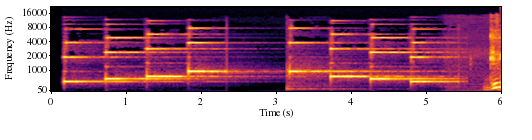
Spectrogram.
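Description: Public-address chime: four bell-like notes rising in pitch, a short pause, then the same four falling, the signal that an announcement follows. A voice begins speaking right at the end.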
